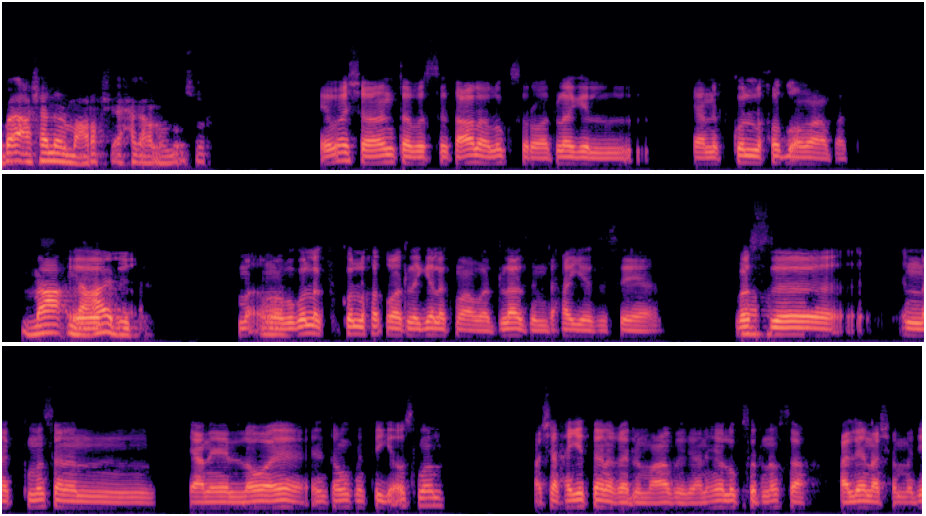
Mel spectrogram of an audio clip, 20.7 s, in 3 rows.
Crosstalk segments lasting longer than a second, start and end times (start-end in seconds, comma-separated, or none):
none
